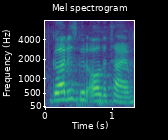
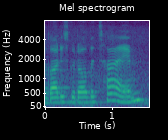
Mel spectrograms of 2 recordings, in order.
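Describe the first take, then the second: First: Louder, laughing, higher joyful repeat. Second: Said in the usual way. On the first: Real, not acted. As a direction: laugh it out with joy.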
